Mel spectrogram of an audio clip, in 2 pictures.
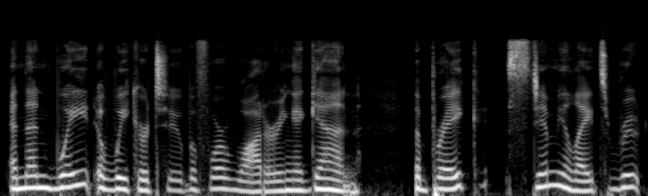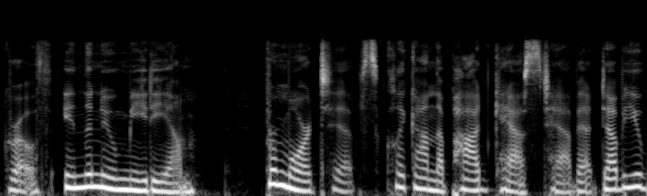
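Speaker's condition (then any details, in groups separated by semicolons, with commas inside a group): No condition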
